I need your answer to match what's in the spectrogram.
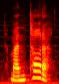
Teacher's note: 히읗과 디귿이 만나서 티읕으로 실현되고요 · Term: 거센 소리 되기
